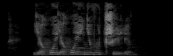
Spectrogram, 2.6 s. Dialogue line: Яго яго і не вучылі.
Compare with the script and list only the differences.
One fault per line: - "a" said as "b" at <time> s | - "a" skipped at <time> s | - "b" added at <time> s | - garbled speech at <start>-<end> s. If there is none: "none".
none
